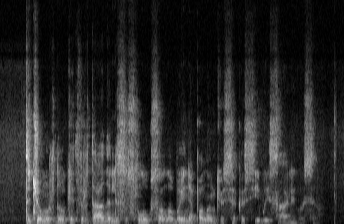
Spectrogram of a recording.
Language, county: Lithuanian, Kaunas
